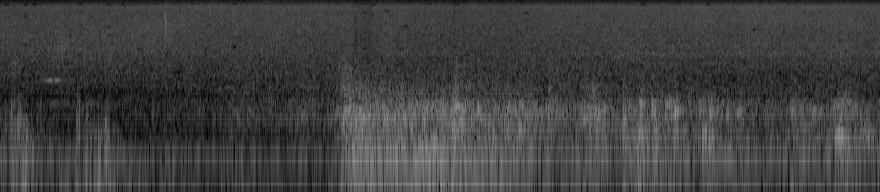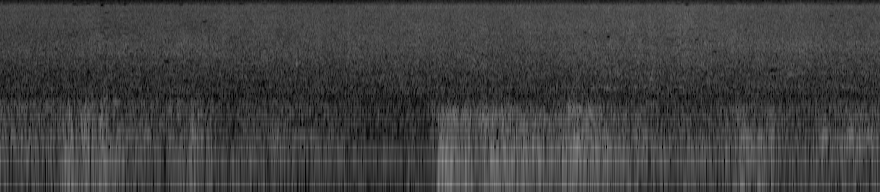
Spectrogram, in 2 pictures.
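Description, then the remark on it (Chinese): Steady, hissing rain falls throughout, broken by two deep rolls of thunder: a long rumble that swells early and fades slowly, then another heavy roll near the end. “对，附近真的下雨，出门还是带把伞吧。”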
